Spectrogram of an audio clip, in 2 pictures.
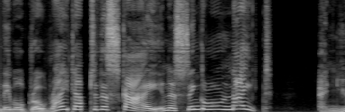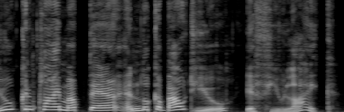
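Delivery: high, wondrous sales pitch; excited old man. Acted. Old man selling Jack the magic beans, high and wondrous. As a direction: make the magic sound wondrous.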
